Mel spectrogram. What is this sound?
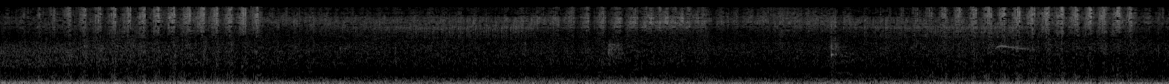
Pseudochorthippus parallelus, an orthopteran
